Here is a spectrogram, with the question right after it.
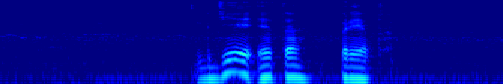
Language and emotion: Russian, neutral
